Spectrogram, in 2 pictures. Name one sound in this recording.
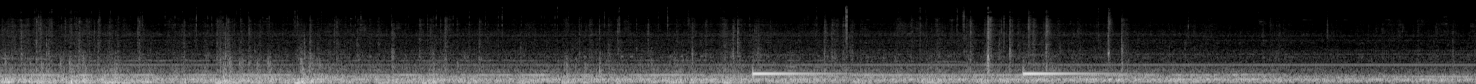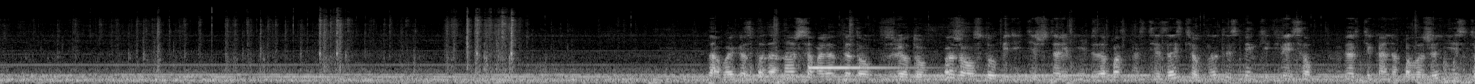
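Aircraft wheels rumble and thump over the runway.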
